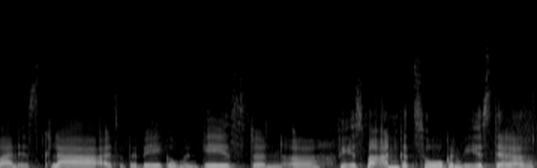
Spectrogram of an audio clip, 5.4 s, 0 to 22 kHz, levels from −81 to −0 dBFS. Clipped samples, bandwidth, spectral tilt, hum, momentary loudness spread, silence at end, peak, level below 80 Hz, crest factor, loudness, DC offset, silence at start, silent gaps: under 0.1%; 14 kHz; -6.5 dB/octave; none; 7 LU; 0 s; -18 dBFS; -78 dBFS; 18 dB; -36 LUFS; under 0.1%; 0 s; none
